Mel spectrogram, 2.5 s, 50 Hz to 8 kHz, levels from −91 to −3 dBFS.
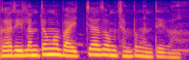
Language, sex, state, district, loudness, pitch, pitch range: Wancho, female, Arunachal Pradesh, Longding, -13 LUFS, 205 Hz, 180-225 Hz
